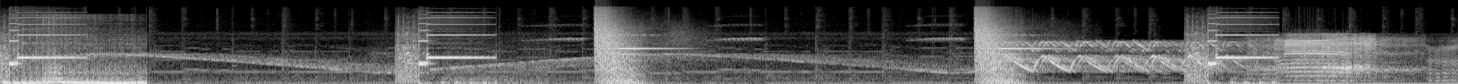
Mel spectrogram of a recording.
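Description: Added sound effects: a slow wailing siren falls and rises over several seconds, then a fast yelping police-car siren takes over about ten seconds in. Sudden loud hits mark each change. A goat bleats near the end, after a low rumble at the very start.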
